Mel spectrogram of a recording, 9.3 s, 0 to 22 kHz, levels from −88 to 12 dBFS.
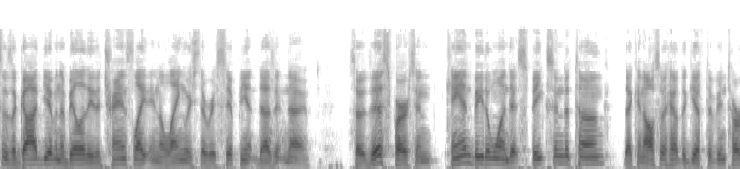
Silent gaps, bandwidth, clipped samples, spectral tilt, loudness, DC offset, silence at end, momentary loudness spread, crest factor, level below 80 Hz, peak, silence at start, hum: none; 10.5 kHz; under 0.1%; -6 dB/octave; -27 LUFS; under 0.1%; 0 s; 8 LU; 18 dB; -54 dBFS; -8 dBFS; 0 s; none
